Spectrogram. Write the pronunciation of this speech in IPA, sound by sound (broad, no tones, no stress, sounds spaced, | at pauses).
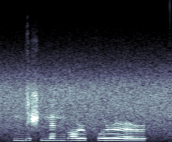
n d ɪ ʃ ŋ ɛ ŋ ɡ ɔ ɹ f ʊ ɹ ə˞ ɹ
